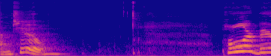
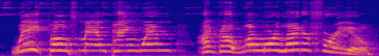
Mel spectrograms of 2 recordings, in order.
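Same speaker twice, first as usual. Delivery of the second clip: calling out; 12 semitones higher than usual. A narrator's reading. Polar Bear calls after penguin.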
